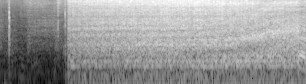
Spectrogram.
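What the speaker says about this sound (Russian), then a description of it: "Так, вот и трактор подоспел." A tractor arrives during village hay-making: after a short quiet moment its engine rises into a loud, steady, close rumble that continues to the end.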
